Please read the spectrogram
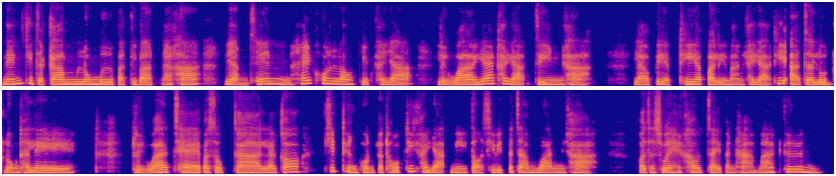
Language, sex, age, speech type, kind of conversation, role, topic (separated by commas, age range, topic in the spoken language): Thai, female, 40-44, read, expert-assistant, expert, จะมีวิธีใดบ้างในการแก้ปัญหาขยะพลาสติกในทะเลเพื่อป้องกันอันตรายต่อสัตว์ทะเล?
